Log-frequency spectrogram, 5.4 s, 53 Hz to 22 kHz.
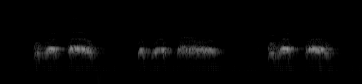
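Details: Three low, mellow coo phrases from a spotted dove kept indoors, of the 'kuk 2 / guk 1' style; each pairs a clipped note with a fuller rolling coo, the middle phrase stretched longer.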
